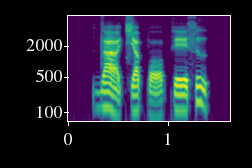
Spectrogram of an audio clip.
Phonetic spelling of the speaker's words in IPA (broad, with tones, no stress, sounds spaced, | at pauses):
d aː˥˨ t͡ɕ a˧˥ p ɔː˩˧ k eː˧ s ɯː˥˨ k̚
